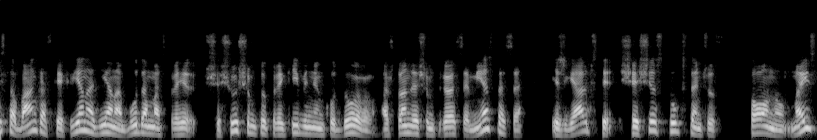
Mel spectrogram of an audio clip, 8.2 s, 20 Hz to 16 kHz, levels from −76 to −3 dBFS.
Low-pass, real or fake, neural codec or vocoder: 7.2 kHz; real; none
